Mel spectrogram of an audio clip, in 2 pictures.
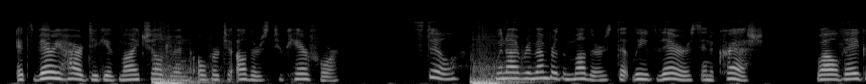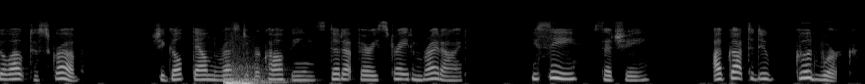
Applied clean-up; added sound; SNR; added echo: classical method log-MMSE.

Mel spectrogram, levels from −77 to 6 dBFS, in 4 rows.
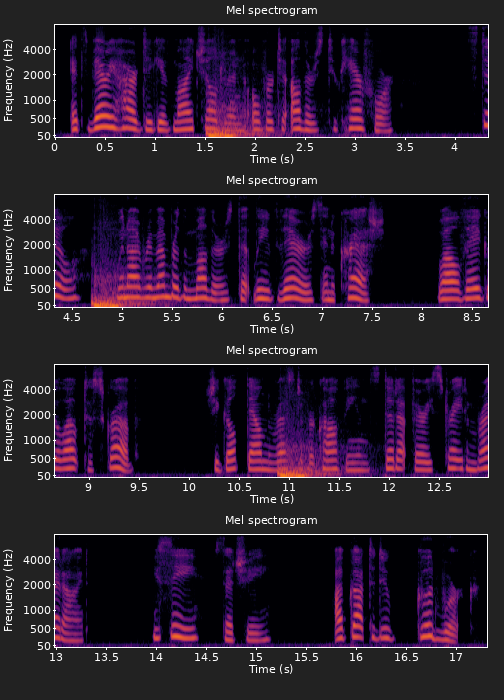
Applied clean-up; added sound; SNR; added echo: none; Fireworks; 2 dB; none.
